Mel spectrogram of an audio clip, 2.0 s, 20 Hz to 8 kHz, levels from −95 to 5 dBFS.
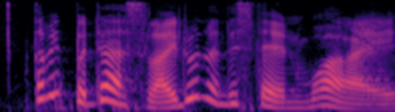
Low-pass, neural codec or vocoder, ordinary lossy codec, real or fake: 7.2 kHz; none; none; real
